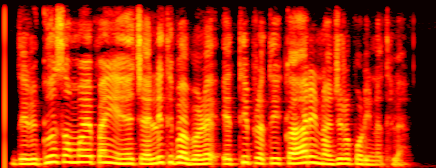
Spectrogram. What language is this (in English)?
Odia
